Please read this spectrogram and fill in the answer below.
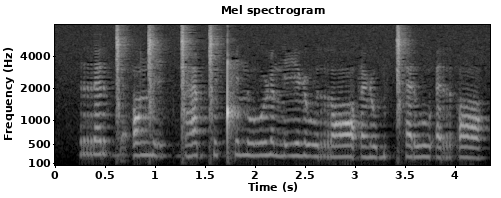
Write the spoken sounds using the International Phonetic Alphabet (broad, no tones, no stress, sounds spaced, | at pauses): r ɛ r ɡ͡ǀ ɛ̰ ʔ ɔ ŋ͡ǀ i | ɡ͡ǀ æː b ǀ i ǃʰ i n uː ɳ ə n iː ɳ uː r ɔː ʔ ɛ ɳ u b i ǀʰ ɛ ɾ uː ʔ ɛ r ʔ ɔ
